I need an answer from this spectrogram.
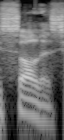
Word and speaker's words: Solace: And and and is it Solless? I mean, how do you say it? I say I say Solace.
